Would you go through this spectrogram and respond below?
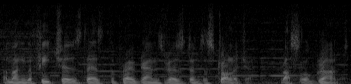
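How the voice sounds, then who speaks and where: A man's voice: fairly low pitch, quick pace, a little mellow, faint music behind, low-quality recording. A British man reading scripted narration as a television reporter.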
